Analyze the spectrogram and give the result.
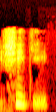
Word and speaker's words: Shikhee: Shikhee.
